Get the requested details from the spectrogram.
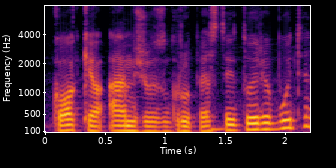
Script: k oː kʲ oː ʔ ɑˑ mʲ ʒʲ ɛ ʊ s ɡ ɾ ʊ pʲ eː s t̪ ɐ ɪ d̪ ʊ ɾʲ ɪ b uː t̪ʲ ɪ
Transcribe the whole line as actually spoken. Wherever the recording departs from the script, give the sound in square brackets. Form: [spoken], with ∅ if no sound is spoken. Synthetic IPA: k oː kʲ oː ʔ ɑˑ mʲ ʒʲ ɛ ʊ s ɡ ɾ ʊ pʲ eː s t̪ ɐ ɪ [t̪] ʊ ɾʲ ɪ b uː t̪ʲ ɪ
